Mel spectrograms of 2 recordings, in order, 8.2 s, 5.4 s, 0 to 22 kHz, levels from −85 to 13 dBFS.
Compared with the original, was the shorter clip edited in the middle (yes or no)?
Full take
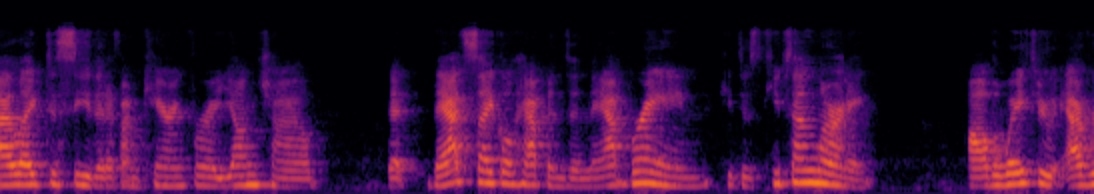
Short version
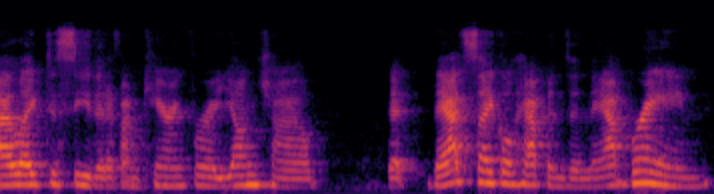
no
